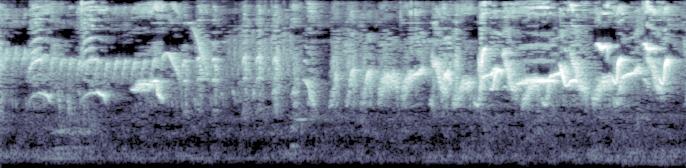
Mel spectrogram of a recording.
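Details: Wambi bird singing steadily, kept as a master song for training birds: a rapid, varied stream of high whistled and chattering phrases with quick rising and falling sweeps, growing louder toward the end.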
